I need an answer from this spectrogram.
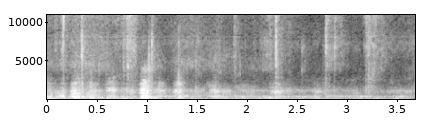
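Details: Labrador retriever named Coco breathing hard indoors: irregular rapid huffs and pants, some closely spaced, others after short pauses, with faint room noise beneath and a person calling for the dog.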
